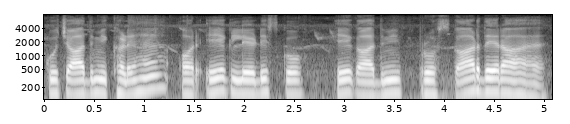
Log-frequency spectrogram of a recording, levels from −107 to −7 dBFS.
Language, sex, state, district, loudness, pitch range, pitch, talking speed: Hindi, male, Uttar Pradesh, Shamli, -16 LUFS, 140-150 Hz, 140 Hz, 165 wpm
